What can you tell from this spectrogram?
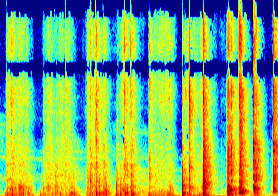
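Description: Plastic screw lid of a whey protein tub being twisted open: soft scraping at first, then a run of sharp plastic clicks in the second half.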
